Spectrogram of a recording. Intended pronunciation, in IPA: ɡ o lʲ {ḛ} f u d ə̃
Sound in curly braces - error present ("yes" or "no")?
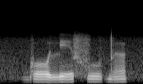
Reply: yes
